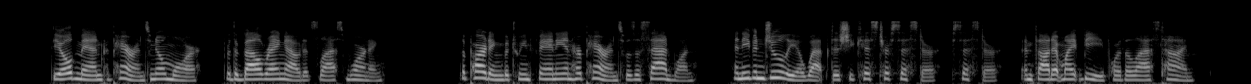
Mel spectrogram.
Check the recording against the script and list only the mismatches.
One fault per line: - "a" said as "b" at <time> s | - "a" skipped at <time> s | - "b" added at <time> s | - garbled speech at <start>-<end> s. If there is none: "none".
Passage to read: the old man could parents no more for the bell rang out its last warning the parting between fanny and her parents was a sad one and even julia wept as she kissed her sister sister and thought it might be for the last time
none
